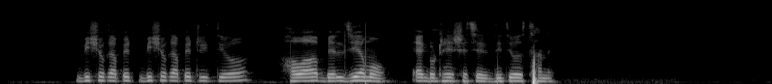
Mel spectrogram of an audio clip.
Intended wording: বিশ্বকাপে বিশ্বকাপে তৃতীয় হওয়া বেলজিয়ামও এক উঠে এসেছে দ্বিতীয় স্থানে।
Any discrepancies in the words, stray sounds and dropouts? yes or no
no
